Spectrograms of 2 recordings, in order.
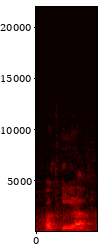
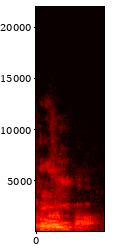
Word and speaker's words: Cotija: Cotilla. Cotilla. Cotilla. She said on here, sorry, I'm not fast lady. It's okay. I heard you. Cotija. Cotija. Okay. Yeah, because J always sounds like a.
